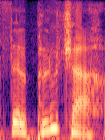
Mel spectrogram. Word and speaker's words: Pelucha: So now in studio, we have Phil Pelucha.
